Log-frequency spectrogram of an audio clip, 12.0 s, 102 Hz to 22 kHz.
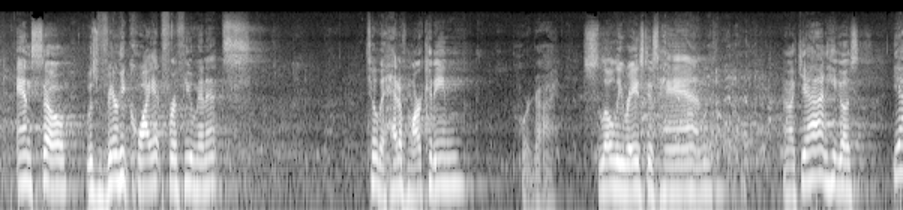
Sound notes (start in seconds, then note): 8.1 audience laughs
